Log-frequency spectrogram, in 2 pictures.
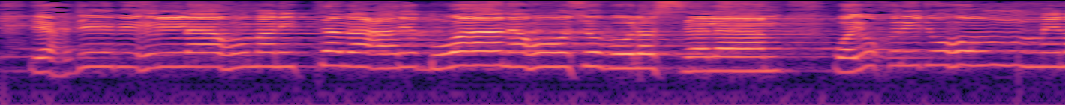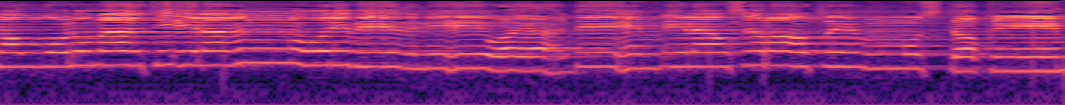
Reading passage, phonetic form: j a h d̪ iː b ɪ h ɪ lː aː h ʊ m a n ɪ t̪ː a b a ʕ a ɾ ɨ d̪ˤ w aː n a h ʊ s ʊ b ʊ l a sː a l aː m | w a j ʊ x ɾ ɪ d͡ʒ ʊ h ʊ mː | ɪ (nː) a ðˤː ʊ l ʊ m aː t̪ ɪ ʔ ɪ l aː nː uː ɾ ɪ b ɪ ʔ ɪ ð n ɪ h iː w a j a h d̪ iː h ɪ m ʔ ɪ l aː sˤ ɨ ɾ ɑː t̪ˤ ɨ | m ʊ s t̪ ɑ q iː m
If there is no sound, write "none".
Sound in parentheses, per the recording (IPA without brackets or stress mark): n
